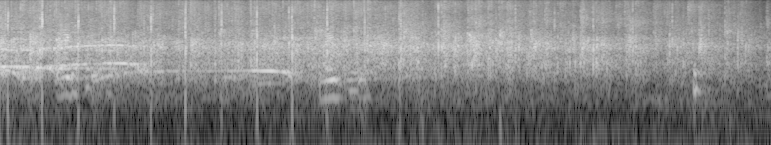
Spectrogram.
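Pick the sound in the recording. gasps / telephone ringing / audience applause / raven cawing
audience applause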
